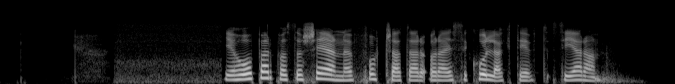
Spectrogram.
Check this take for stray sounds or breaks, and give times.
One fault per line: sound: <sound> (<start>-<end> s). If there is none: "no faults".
no faults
